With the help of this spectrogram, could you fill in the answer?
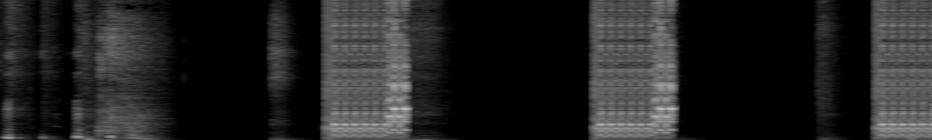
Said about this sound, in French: T'as-tu dit sonner? C'est-tu le téléphone qui sonne?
